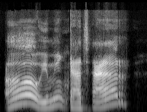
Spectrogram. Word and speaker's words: Qatar: We say Qatar. Yeah, it's pronounced Qatar.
